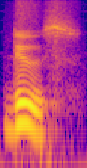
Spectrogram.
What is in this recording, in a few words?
"deuce", Dealer's Speech; PowerPOKER Demo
